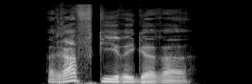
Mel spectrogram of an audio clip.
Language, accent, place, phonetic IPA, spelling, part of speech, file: German, Germany, Berlin, [ˈʁafˌɡiːʁɪɡəʁə], raffgierigere, adjective, De-raffgierigere.ogg
- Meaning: inflection of raffgierig: 1. strong/mixed nominative/accusative feminine singular comparative degree 2. strong nominative/accusative plural comparative degree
